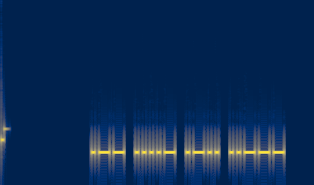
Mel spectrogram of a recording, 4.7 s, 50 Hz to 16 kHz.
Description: Morse code, heard as a keyed tone, about 22 wpm, 700 Hz. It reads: W4L2
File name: practice / 22wpm / Four Letter-Number Combinations - 22wpm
